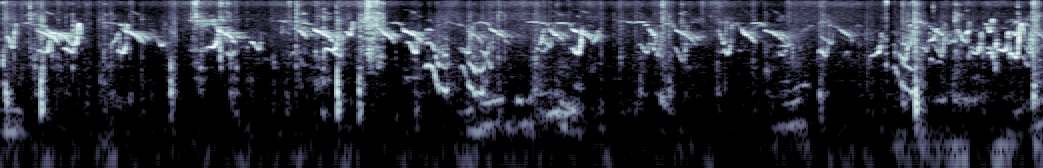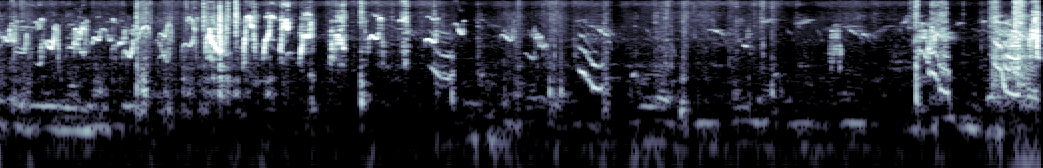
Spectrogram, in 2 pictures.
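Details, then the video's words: Baby francolin (teetar) chicks peep continuously, quick high notes about twice a second overlapping, some sharp clicks and a few soft low clucks mixed in. "baby teetar francolin chicks, partridge birds lovely awaz"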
